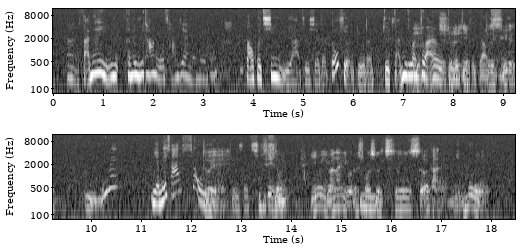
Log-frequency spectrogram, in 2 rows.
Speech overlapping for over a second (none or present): present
